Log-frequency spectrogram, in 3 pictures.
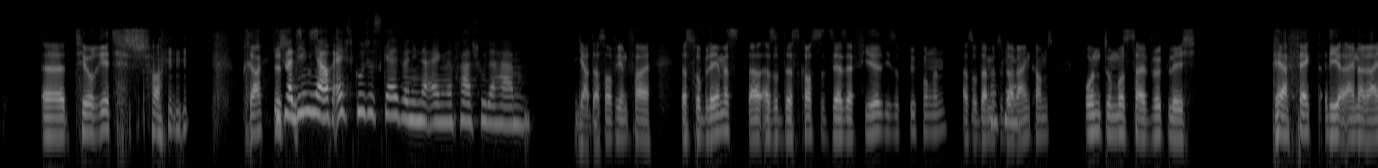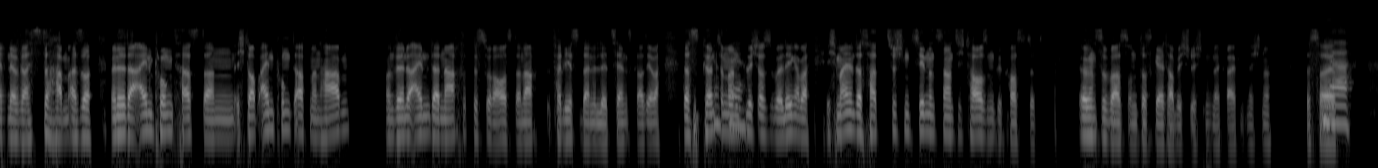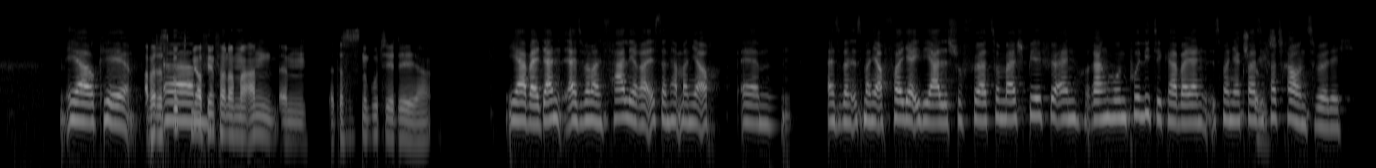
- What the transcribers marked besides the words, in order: laughing while speaking: "theoretisch schon"
- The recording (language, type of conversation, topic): German, advice, Worauf sollte ich meine Aufmerksamkeit richten, wenn meine Prioritäten unklar sind?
